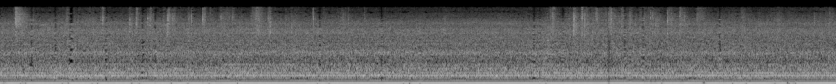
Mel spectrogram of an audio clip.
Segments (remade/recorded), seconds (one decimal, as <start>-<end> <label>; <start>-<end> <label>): 0.0-8.4 remade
